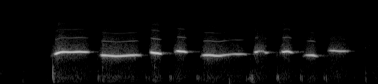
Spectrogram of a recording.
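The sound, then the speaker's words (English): A person whistles a tune: a string of about ten clear notes, some held and some short and clipped, kept within a narrow pitch range, loud and alone. “Whistling while she walked through the palace.”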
